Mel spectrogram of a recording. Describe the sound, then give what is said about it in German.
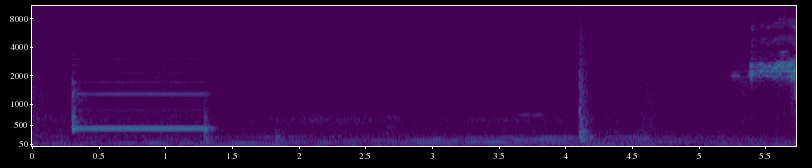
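A telephone ringing tone on an outgoing call: one steady, mid-pitched tone lasting about a second, then low line hiss, a sharp click, and a brief higher electronic warble at the end. “Es piept, es tutet, es klingelt bei ihr.”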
